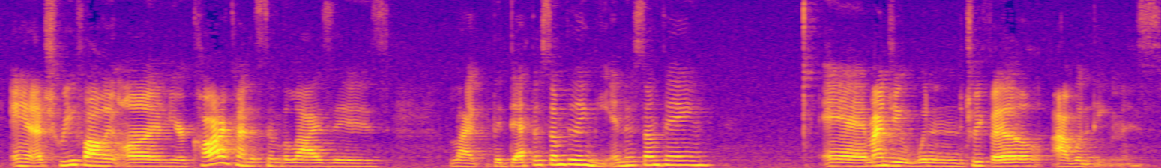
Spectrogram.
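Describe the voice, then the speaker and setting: A woman with a fairly low voice speaks fairly slowly in an animated tone, with ordinary pitch variation. The room echo is audible. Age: 20s. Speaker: vlogger. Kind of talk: casual chat.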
